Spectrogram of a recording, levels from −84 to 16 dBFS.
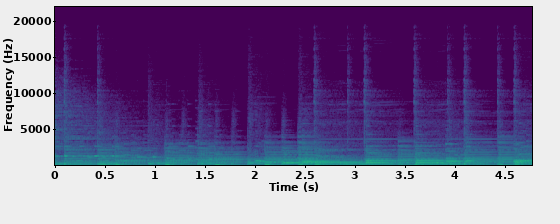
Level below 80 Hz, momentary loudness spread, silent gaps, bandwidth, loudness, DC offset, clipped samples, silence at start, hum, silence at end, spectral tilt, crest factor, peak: -40 dBFS; 7 LU; none; 18.5 kHz; -30 LUFS; under 0.1%; under 0.1%; 0 s; none; 0 s; -7 dB/octave; 14 dB; -14 dBFS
